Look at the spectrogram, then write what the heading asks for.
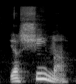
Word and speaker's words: Yashima: It's pronounced as it looks. She, as in the word she. Yashima.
